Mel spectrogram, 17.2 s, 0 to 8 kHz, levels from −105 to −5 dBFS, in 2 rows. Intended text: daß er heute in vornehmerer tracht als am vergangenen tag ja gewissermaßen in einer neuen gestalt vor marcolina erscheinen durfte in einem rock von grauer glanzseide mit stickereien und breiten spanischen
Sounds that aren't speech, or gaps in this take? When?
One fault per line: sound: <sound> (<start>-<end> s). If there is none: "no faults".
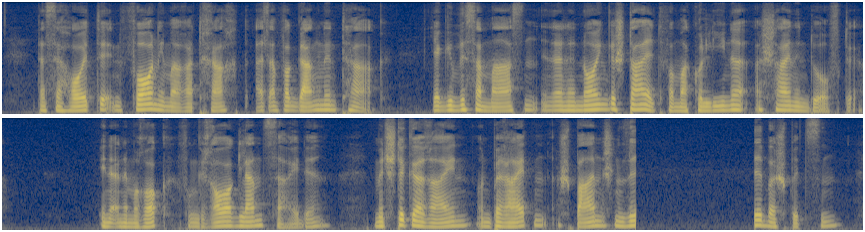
no faults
